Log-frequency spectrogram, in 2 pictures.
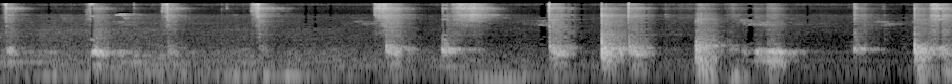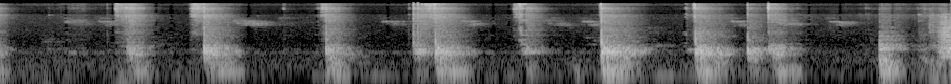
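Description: A tool scraping acrylic putty across the edge of an MDF disc in a series of short strokes. The strokes are faint at first and come a little under two a second from about three seconds in.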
